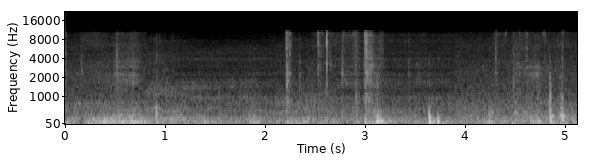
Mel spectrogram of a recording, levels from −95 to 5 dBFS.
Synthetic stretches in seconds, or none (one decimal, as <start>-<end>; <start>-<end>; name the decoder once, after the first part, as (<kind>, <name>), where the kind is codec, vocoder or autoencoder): 1.1-2.1 (codec, SNAC); 2.7-3.9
